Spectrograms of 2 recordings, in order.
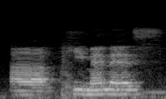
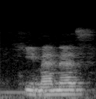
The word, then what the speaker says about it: Jiménez: Juan, Juanita, Jiménez, Jiménez, con la H. ¿Sí? You actually make the H sound con J.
